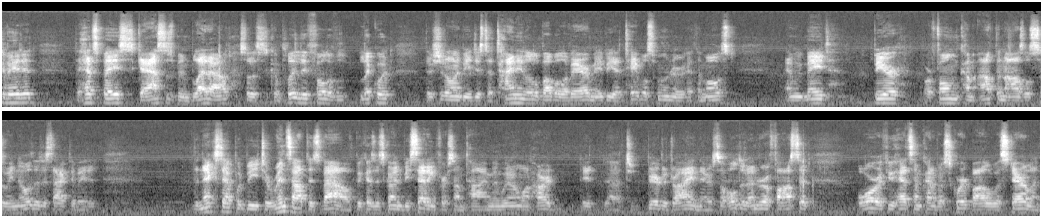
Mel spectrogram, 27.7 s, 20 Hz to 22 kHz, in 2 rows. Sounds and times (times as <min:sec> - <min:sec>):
Speech: 0:00.0 - 0:09.8, 0:10.4 - 0:15.2, 0:16.4 - 0:27.6.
